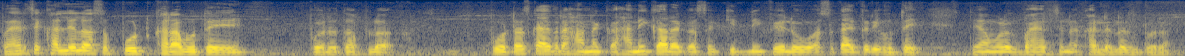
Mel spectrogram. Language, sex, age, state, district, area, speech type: Marathi, male, 18-30, Maharashtra, Sangli, urban, spontaneous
